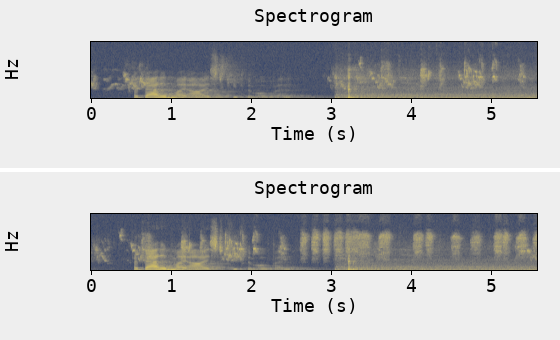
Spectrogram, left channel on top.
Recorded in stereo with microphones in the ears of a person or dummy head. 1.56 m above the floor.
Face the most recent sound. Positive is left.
turn(degrees=15)  # may be behind; listen again after turning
